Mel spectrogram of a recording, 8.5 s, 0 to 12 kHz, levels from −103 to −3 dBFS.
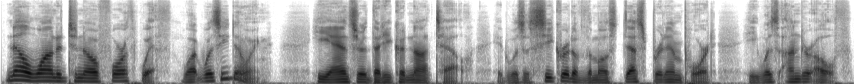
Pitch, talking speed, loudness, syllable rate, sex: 110 Hz, 205 wpm, -19 LUFS, 5.2 syllables/s, male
